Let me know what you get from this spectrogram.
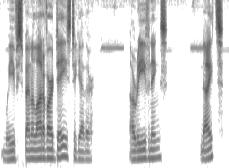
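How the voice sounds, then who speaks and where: A man's voice: fairly low pitch, steady tone, measured pace, smooth, dry recording, lightly acted. Guy voicing a cocky but tender young sorcerer, asmr roleplay, takes his time, dead dry sound. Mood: awkward, sincere. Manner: informal, hesitant when talking about feelings. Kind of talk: intimate roleplay audio acting.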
